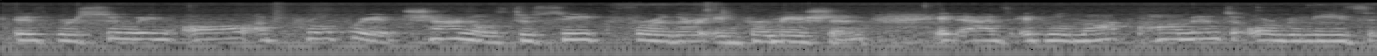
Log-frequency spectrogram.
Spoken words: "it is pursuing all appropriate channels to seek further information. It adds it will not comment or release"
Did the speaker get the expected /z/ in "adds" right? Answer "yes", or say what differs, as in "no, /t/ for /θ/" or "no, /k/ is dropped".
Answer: yes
